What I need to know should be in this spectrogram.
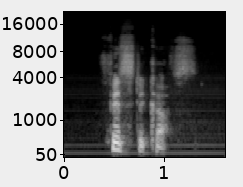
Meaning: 1. plural of fisticuff 2. An impromptu fight with the fists, usually between only two people 3. Bare-knuckled boxing, a form of boxing done without boxing gloves or similar padding
- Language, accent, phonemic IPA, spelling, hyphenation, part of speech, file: English, US, /ˈfɪs.tɪˌkəfs/, fisticuffs, fis‧ti‧cuffs, noun, En-us-fisticuffs.ogg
